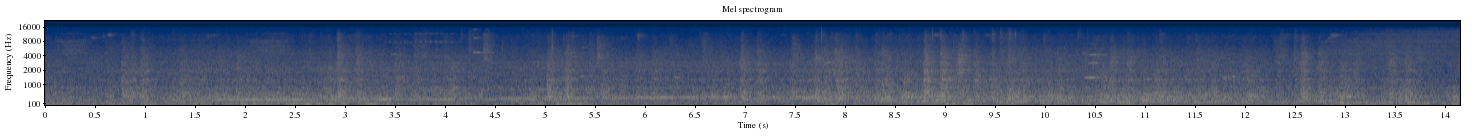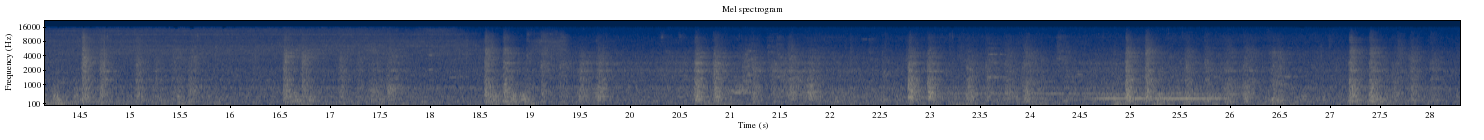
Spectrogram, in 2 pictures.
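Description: Kintetsu 1031-series electric train running, heard from inside the passenger car: a steady rumble of wheels on rail, with a motor whine rising in pitch from about two seconds in. From about halfway it runs quieter, with sharp wheel clacks over rail joints and a brief motor whine near the end.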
